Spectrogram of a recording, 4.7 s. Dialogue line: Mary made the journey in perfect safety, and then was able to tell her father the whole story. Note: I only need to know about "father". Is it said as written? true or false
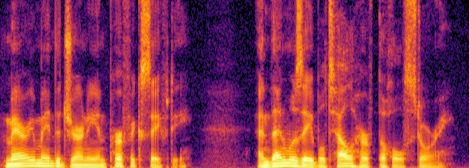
false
